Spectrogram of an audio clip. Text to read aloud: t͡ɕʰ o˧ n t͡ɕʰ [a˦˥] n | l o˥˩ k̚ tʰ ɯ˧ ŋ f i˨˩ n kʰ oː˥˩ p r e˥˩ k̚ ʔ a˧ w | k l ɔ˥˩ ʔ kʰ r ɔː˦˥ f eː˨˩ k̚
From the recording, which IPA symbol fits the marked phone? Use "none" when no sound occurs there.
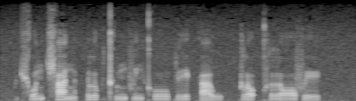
a˥˩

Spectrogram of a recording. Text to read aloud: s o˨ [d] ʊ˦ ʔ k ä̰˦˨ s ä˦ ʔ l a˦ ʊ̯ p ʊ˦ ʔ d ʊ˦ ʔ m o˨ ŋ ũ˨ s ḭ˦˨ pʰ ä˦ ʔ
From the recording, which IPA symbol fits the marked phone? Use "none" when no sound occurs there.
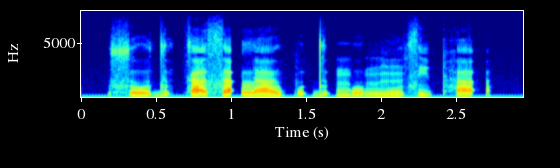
d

